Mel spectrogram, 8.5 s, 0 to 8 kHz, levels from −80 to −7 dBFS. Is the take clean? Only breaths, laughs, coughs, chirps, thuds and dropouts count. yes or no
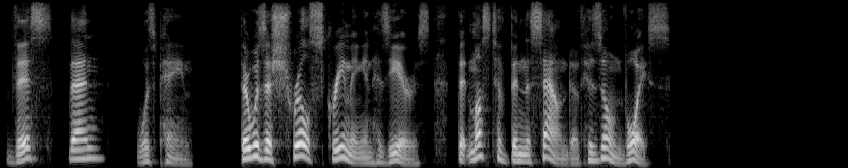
yes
